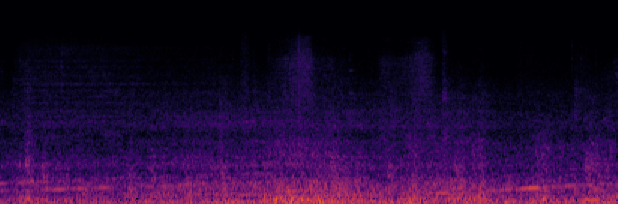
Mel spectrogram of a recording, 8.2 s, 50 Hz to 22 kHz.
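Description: Seibu New 101 series electric train accelerating away from a station, heard from inside the car. A low rumble of wheels on rail runs under a motor and gear whine that climbs in pitch as speed builds.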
